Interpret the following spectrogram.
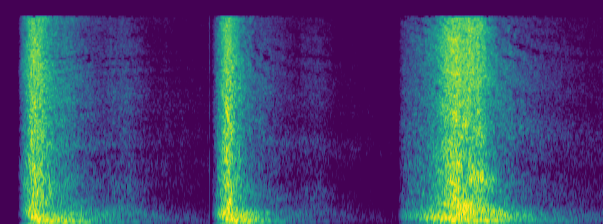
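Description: Three whoosh sound effects for an animated title card: the first two hit suddenly and fade away over a second or so, and the third swells up a little more slowly before fading.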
